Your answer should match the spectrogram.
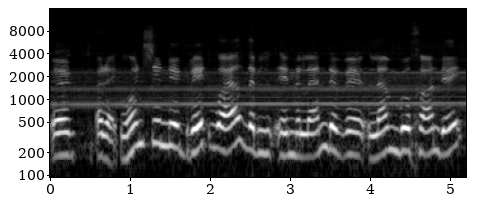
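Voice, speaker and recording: A man's voice: sits high, a little slow, noisy background. A man voicing a cheerful, rambling joke-teller, broken grammar and giggly asides. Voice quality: broken grammar, many fillers and restarts, giggly. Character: rambling, cheerful adult man telling pointless jokes. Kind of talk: comic character monologue.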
